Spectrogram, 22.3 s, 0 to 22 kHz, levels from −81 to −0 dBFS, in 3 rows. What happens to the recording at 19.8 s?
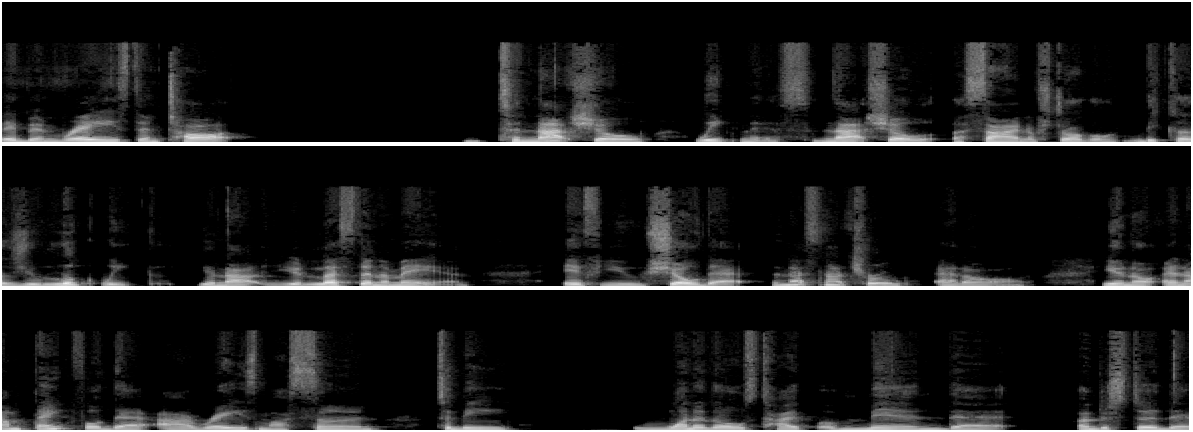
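Nothing goes wrong at 19.8 s: the speech runs through that moment intact, with no dropout, click or other fault to be heard.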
